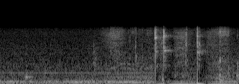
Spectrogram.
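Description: Steel parts of a Suzuki TL1000R gearbox clinking as they are handled: a shift fork and gears knocking together, with a few sharp metallic clinks in the second half.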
